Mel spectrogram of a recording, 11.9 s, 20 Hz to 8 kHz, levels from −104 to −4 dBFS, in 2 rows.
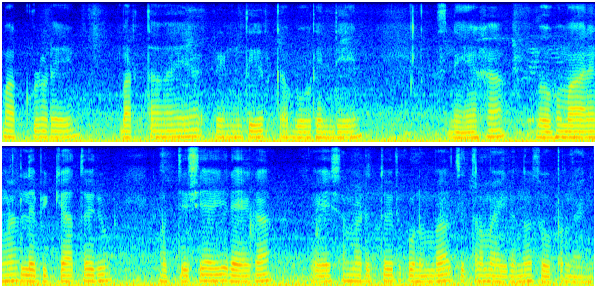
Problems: low volume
